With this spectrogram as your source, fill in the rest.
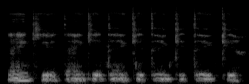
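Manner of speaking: very soft, whispered repetition; whispered thanks. Real, not acted. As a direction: murmur thanks under the breath. Host thanking viewers under her breath.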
